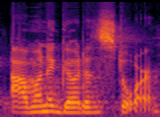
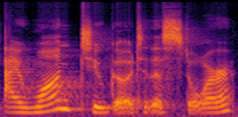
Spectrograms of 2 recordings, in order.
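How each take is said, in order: First: The sounds are reduced and joined together. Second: Each word is said fully and separately. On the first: "reduce sounds and that you join them together" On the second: "Instead of saying"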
